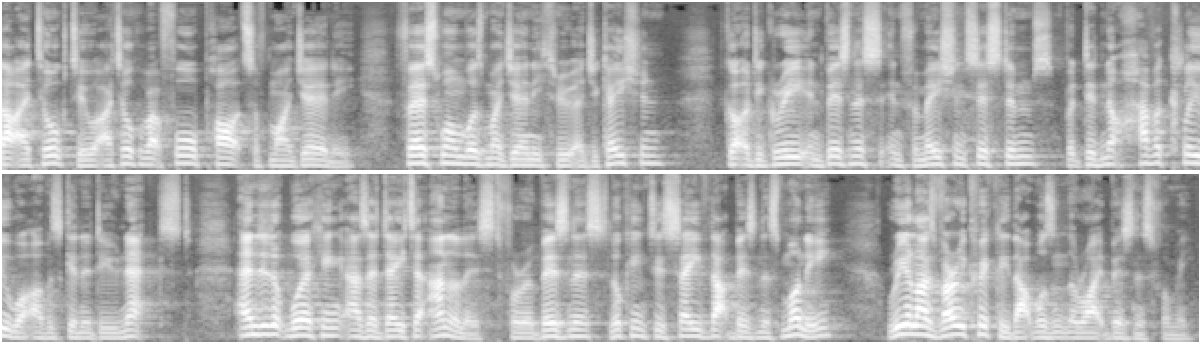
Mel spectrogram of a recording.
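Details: Adult male speaker; normal speech.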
